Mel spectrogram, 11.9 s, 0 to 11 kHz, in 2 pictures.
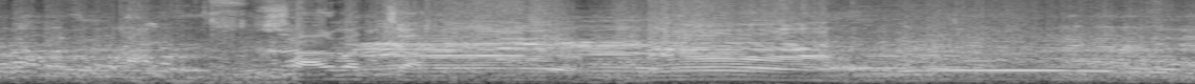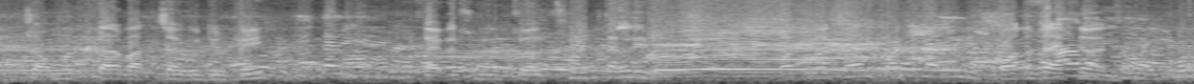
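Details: Small Sahiwal bull calves at a Bangladeshi cattle market on 11 November 2024: overlapping moos, some flat and sustained, some wavering, mixed with a man speaking and steady crowd noise.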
